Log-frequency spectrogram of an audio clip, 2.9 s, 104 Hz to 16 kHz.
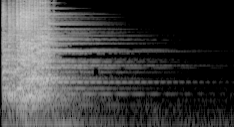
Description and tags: mar.gliss.resbars.updn3
Sample of marimba resonance pipes stroked by various mallets and sticks.
pipes, gliss, marimba, resonance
